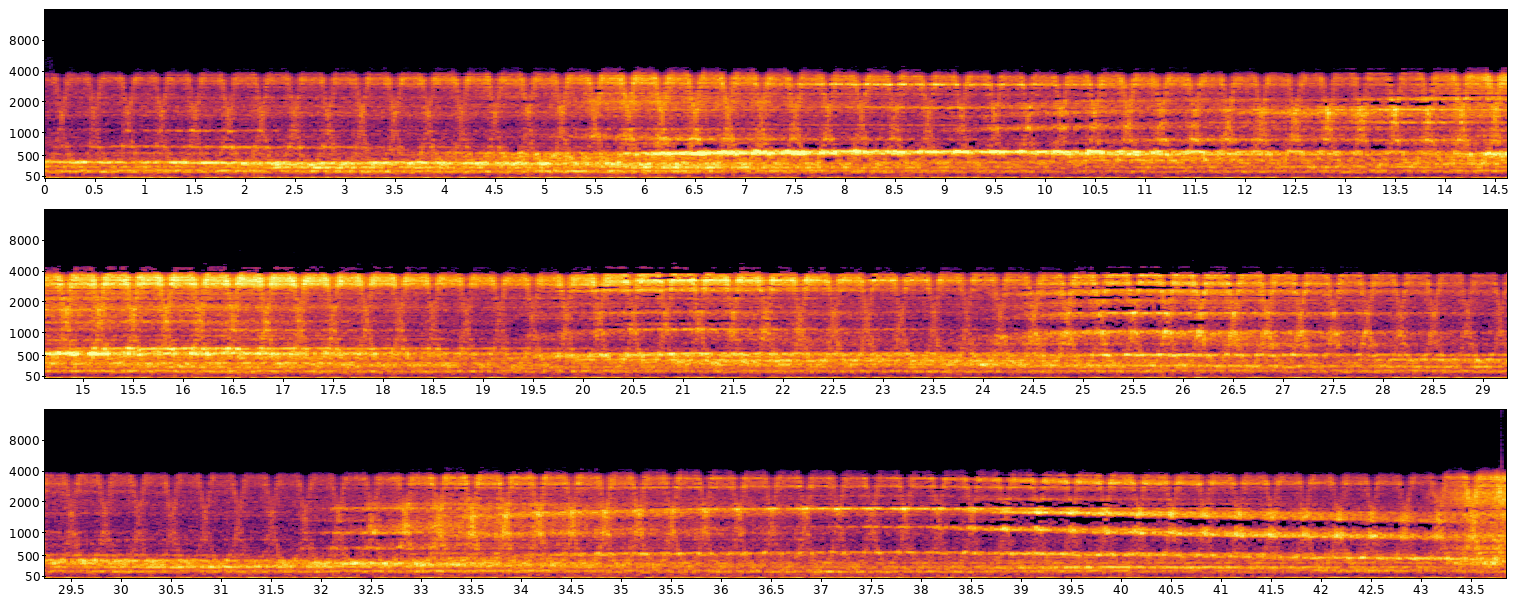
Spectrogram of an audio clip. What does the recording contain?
This Sound is called HEE, HEE HEE HA. WOWWW because I said that and made it all weird, its perfect if u want to use it in an alien movie.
